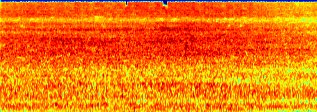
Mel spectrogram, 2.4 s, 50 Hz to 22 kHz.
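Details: Hyundai portable AC after leak repair and recharge (it had gone warm after two weeks), on 16° max cool and warming up: loud, steady whooshing hum with an even compressor drone and no knocks or rattles, running healthily.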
